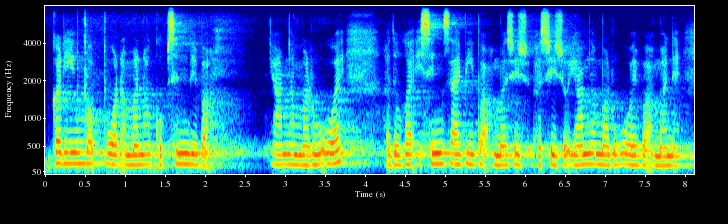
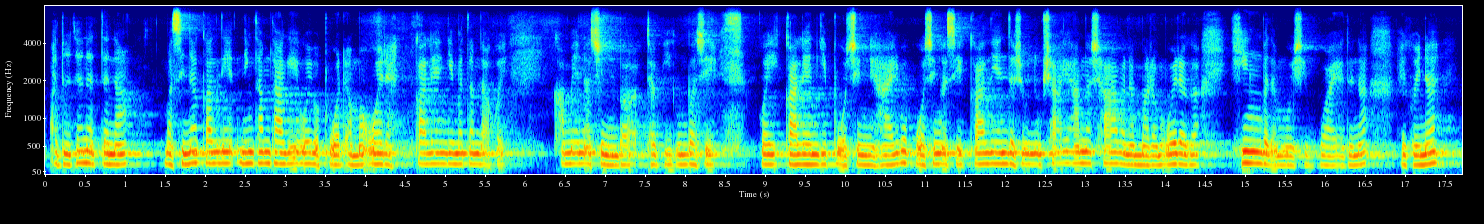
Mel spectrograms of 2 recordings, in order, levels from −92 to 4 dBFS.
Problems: none marked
